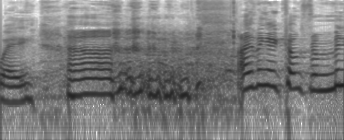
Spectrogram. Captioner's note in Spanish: risas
